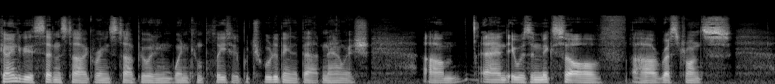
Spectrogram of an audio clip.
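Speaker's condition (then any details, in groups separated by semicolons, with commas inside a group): No condition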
